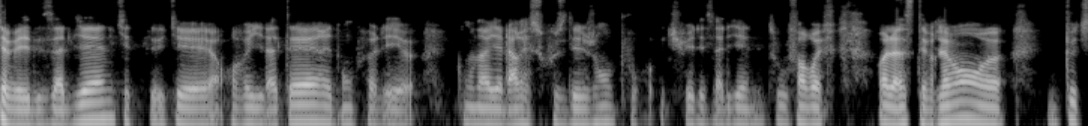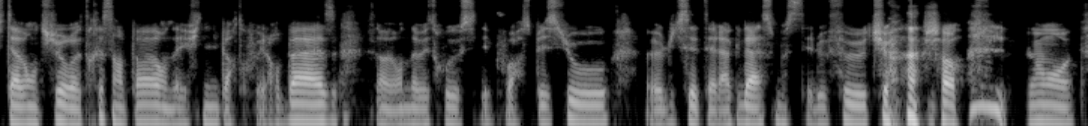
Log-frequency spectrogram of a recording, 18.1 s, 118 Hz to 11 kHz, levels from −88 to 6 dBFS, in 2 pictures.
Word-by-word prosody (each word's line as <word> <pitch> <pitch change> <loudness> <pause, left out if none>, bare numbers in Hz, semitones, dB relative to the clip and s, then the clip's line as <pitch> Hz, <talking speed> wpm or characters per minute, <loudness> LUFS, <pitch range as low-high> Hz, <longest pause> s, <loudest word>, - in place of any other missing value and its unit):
y - - +11
avait 110 -1 +5
des 110 +1 -6
aliens 140 +7 +3
qui 140 - -7
étaient 115 - -9
qui 120 +2 -1
aient 115 0 +3
envahit 115 -1 -3
la 110 - 0
terre 130 +1 +4
et 120 - 0
donc 115 0 -11
fallait - - -4
heu, - - -5 0.3
qu'on 115 -1 -9
aille 115 0 +3
à - - +1
la 110 +1 +3
rescousse 110 +2 -5
des 110 0 -2
gens 120 +2 -7
pour - - -18
tuer 115 - -5
les 115 +3 -10
aliens 115 0 -4
et 120 - -16
tout. 125 0 -11
Enfin 120 +1 +1
bref, 120 -3 +1 0.3
voilà 120 -2 +8
c'était 115 0 -1
vraiment 130 +3 +4
heu, 115 - +3 0.4
une 120 - -14
petite 140 +1 -4
aventure 120 -1 +1
très 150 - -7
sympa. 130 0 -2
On 115 - -5
avait 110 -1 -7
fini 120 0 -4
par 115 -2 -6
trouver - - -12
leur 120 +1 -10
base, 130 0 +4 0.3
ça - - -8
v 105 - -4
on 110 +1 -8
avait 110 -1 -5
trouvé 120 +2 -8
aussi - - -3
des 125 - -13
pouvoirs 125 - -10
spéciaux, 130 +1 -3 0.3
heu, 110 - -3
lui 115 +3 -10
c'était 115 -5 -2
la 105 - -1
glace, 120 0 +1
moi, 120 -2 -11
c'était 115 - -8
le 120 - -9
feu. 125 +1 -3
Tu - - +6
vois? - - +1 0.2
Genre, 135 -2 +5 0.6
mais 130 - -3
bon, 125 -3 0
120 Hz, 230 wpm, -25 LUFS, 115-130 Hz, 0.6 s, y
